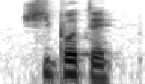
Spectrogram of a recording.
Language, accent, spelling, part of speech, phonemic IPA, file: French, France, chipoter, verb, /ʃi.pɔ.te/, LL-Q150 (fra)-chipoter.wav
- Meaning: 1. to nibble 2. to quibble, haggle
